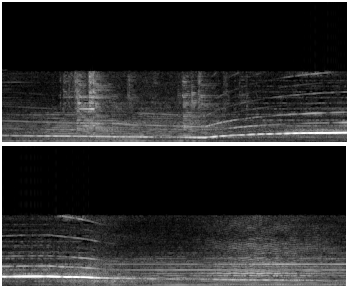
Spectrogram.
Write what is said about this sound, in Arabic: الإسعاف.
